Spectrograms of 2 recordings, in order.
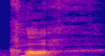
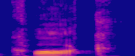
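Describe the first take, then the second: First: The name ends in a raspy, throaty sound. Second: The name ends in a plain hard k. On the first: This is the original German way. "in German, it's actually you know Koch. There's a little bit of little spit that happens" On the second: This is the Americanized way. "we just Americanized it a little bit more by saying Koch"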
